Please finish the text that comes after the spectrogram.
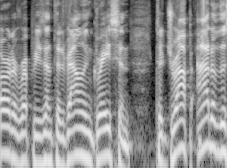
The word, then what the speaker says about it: Alan Grayson: Alan Grayson, 58 years old, Did I say his name right? Alan Grayson, right?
